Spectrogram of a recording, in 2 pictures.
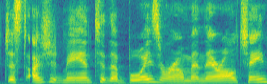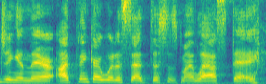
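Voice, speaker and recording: A woman hosting a poetry program, reading verse expressively and deliberately, and chatting casually between pieces. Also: mid-range voice. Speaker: host and poet.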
